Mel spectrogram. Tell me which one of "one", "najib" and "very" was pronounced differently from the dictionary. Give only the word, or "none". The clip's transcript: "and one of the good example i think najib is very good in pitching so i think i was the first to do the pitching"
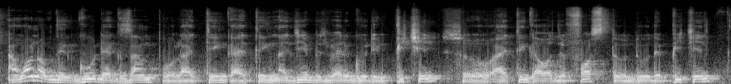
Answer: none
